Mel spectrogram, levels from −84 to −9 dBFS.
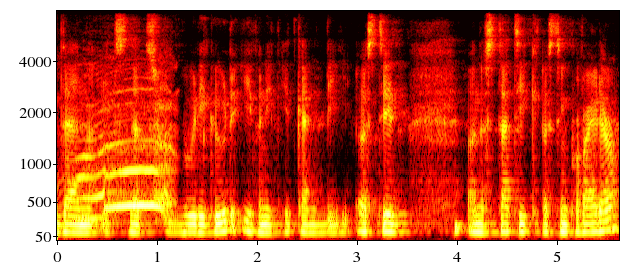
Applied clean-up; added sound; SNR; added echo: none; Livestock, farm animals, working animals; 5 dB; reverberation time 0.6 s.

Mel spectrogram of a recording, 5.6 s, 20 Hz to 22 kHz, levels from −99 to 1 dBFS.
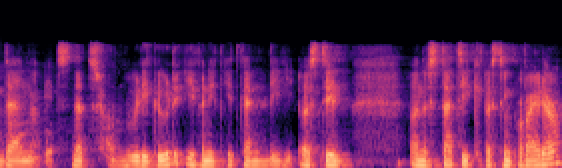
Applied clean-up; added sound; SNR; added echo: neural mask model DeepFilterNet 3.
